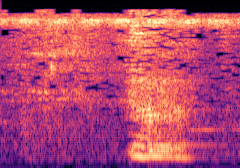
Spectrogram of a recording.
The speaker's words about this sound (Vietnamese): Cái đại chuông này là người ta đóng, ta gọi là đóng chuông, cũng gọi là thánh chuông đó. Mà thánh chuông đây nè, tôi nói các Phật tử nghe nè, tôi thánh chuông đó nè.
